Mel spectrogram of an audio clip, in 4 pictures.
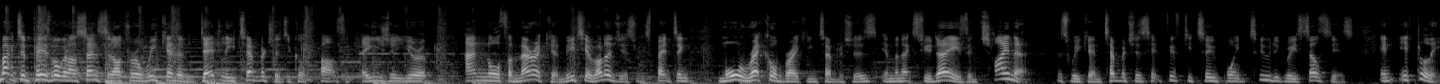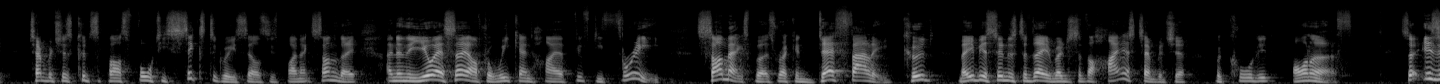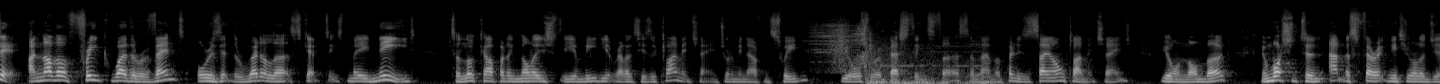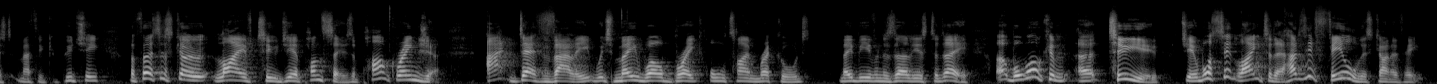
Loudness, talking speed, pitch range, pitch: -29 LUFS, 190 wpm, 130-180 Hz, 150 Hz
